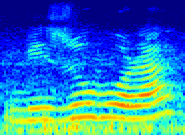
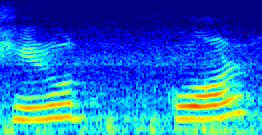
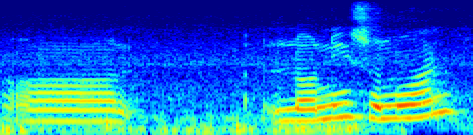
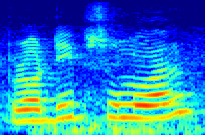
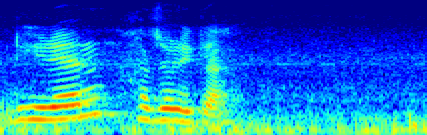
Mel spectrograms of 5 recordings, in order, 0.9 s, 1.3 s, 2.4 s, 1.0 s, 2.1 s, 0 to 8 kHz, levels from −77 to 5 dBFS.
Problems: constant background noise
